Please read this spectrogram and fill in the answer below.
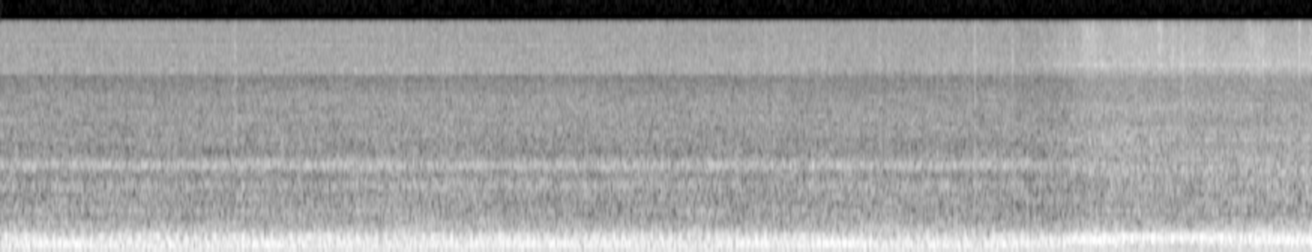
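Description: Car engine idling, a steady low hum heard from inside the car, growing slightly stronger near the end.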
